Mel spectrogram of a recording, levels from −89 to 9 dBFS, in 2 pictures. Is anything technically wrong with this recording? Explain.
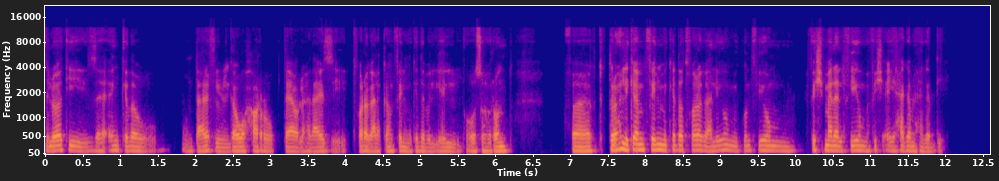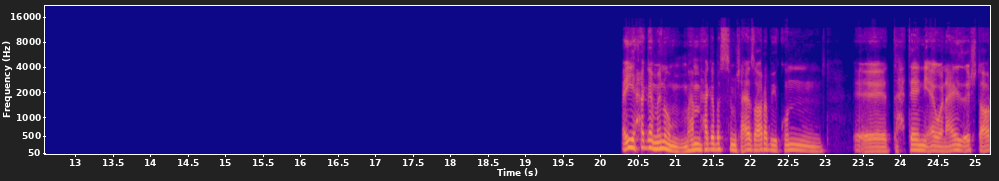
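No, nothing is technically wrong: the speech carries only the light coding texture of Opus voice compression running in its normal full-band hybrid mode, consistent with a moderate rate of around 24 kbps.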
